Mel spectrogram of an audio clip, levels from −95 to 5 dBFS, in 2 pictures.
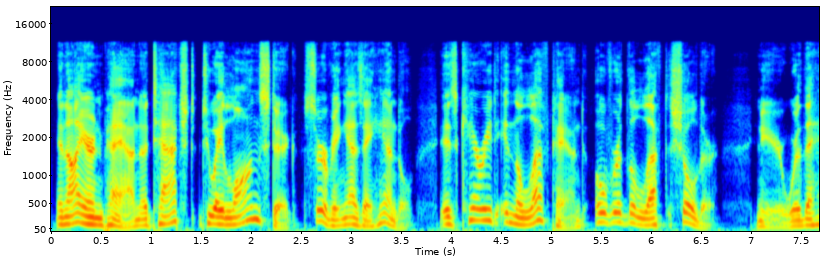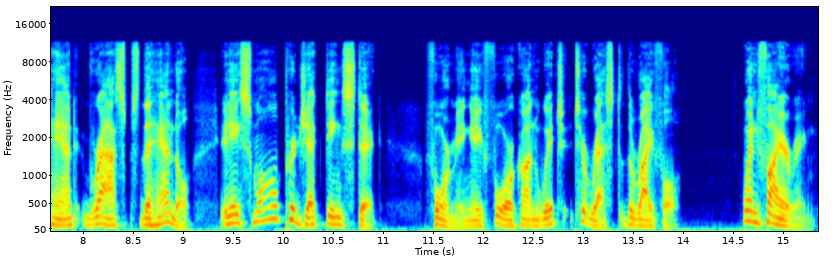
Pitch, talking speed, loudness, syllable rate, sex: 125 Hz, 175 wpm, -20 LUFS, 4.7 syllables/s, male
